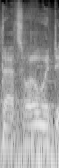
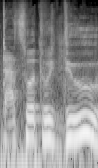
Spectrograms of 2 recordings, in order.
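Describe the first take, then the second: First: It is said in a plain natural accent. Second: It is said in an imitated Austrian accent.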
